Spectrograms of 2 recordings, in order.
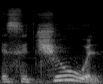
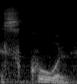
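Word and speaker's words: school: كلنا عارفين مدرسة يعني ايه سكول، فهنا بقى سكو، ما قلتش اتشو مع ان السي اتش جت اهي، ها ما قلتش اتشول، لا سكول، يعني اعتبرت الاتش مش موجود خالص ونطقت السي كاف.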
